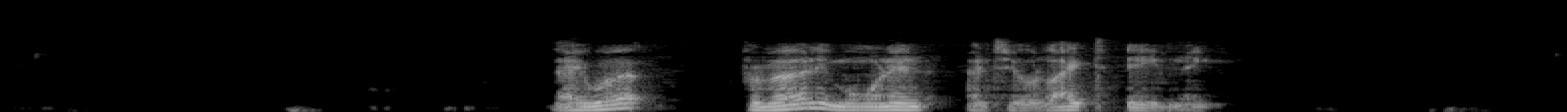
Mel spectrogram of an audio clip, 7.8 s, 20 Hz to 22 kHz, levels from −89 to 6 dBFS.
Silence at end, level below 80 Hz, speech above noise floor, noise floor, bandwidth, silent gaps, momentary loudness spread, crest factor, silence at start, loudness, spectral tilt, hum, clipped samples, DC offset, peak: 1.8 s; -66 dBFS; over 62 dB; under -90 dBFS; 5.4 kHz; 1.63-1.83 s, 1.99-2.21 s, 2.53-2.72 s, 3.48-3.64 s; 13 LU; 20 dB; 1.45 s; -29 LUFS; -11 dB/octave; none; under 0.1%; under 0.1%; -12 dBFS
